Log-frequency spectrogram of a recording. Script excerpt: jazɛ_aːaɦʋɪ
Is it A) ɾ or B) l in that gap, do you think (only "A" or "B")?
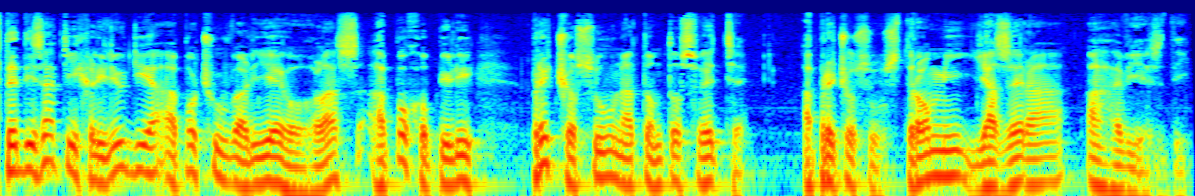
A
